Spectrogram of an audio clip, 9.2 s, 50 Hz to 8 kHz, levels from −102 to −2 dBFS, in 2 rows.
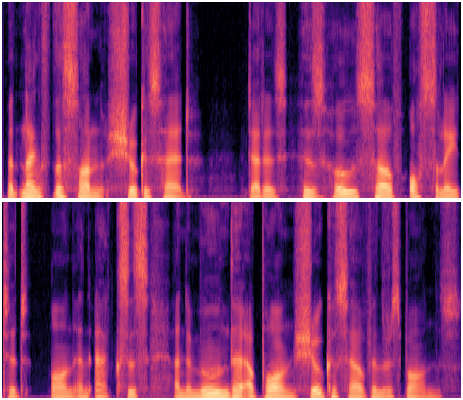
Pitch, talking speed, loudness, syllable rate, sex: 125 Hz, 155 wpm, -19 LUFS, 4.3 syllables/s, male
